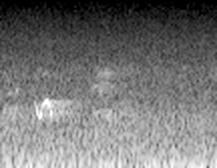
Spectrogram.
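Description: One short, faint bird chirp about half a second in, dipping then rising in pitch, over quiet bushland background.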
